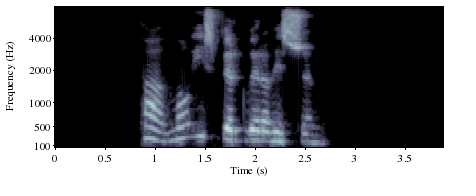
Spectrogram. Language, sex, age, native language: Icelandic, female, 50-59, Icelandic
